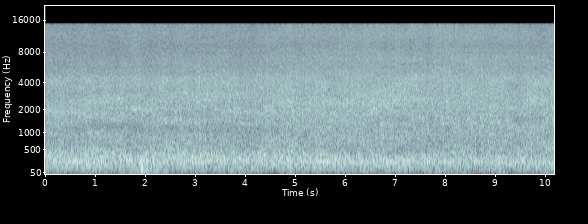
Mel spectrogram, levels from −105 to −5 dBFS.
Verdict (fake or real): fake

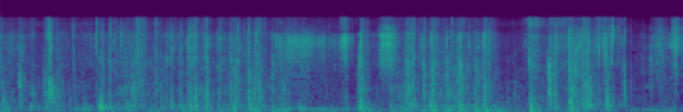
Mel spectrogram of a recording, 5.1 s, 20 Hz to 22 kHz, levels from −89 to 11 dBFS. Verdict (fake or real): real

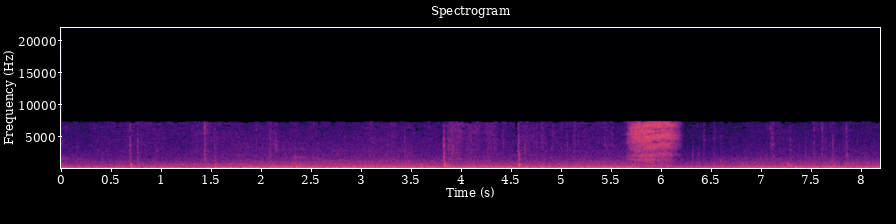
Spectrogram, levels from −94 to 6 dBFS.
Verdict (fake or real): real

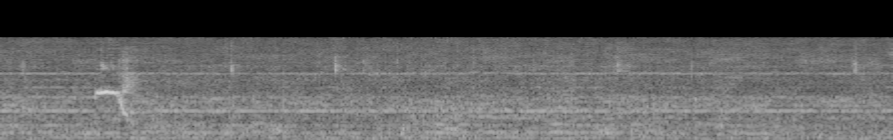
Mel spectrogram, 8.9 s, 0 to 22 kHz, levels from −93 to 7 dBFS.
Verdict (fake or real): fake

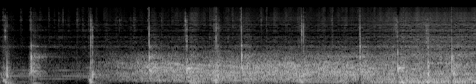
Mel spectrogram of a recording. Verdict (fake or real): fake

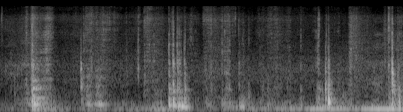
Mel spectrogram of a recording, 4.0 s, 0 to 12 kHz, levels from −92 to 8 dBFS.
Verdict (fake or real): real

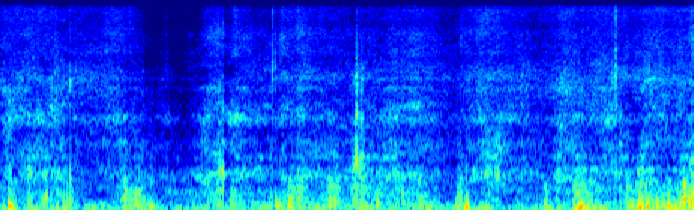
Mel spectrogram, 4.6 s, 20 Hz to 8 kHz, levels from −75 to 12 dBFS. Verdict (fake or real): fake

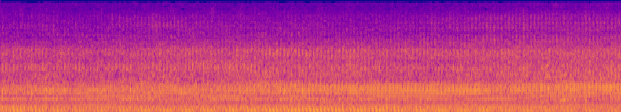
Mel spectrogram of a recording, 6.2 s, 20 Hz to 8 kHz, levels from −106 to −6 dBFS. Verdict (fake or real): real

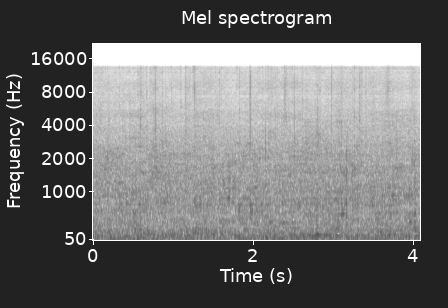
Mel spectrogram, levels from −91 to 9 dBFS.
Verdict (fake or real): fake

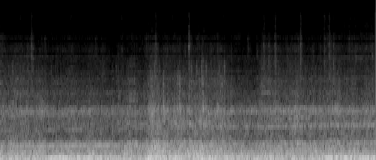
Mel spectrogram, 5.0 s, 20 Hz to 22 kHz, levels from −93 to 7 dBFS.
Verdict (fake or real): real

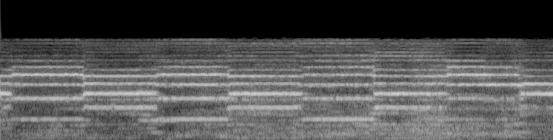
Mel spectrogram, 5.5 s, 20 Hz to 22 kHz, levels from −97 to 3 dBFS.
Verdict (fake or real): fake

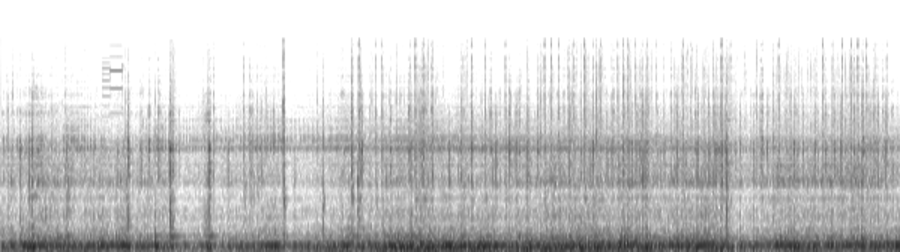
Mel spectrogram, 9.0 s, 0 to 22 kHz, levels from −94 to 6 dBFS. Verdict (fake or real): real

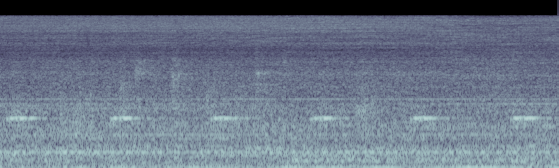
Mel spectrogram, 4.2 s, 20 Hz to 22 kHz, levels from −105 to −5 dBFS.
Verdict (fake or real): real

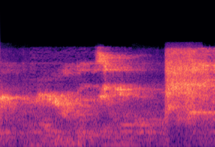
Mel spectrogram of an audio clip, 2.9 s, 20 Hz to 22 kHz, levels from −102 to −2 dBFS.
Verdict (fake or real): fake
